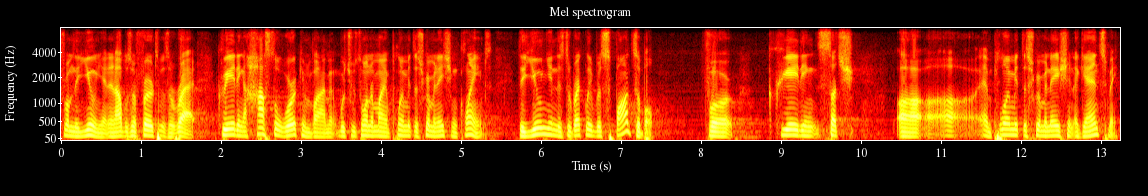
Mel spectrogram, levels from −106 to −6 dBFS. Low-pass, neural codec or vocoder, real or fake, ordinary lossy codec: 7.2 kHz; none; real; Opus, 32 kbps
